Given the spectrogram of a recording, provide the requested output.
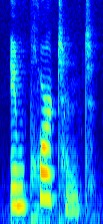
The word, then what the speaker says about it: important: 틈 발음도 맞아요. important.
